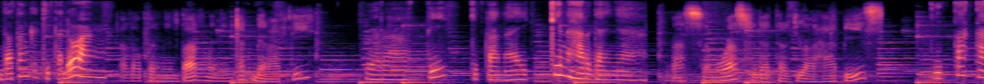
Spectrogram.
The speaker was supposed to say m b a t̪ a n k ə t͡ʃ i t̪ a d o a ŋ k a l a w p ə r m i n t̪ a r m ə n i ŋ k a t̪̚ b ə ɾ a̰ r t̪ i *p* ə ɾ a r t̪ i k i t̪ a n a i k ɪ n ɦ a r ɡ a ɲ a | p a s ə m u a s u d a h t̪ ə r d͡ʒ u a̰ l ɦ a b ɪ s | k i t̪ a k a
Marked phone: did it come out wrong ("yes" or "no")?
yes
